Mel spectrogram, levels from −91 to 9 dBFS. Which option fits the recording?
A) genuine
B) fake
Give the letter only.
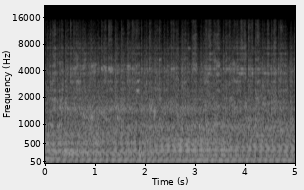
B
